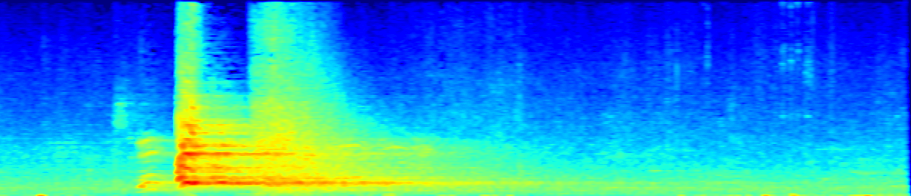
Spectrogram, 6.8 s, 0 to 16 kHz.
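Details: Beluga named Niko during a training session at Port of Nagoya Public Aquarium, 25 February 2024; a brief rising, harmonic squeal near the start, then a broad hissing burst that fades over about two seconds into quiet.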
